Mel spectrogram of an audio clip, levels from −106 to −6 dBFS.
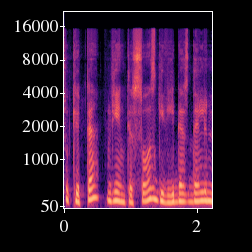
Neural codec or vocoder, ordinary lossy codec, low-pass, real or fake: codec, 44.1 kHz, 3.4 kbps, Pupu-Codec; Opus, 32 kbps; 14.4 kHz; fake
